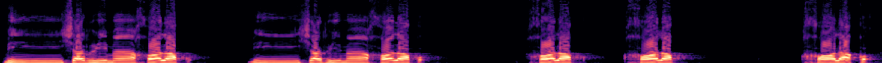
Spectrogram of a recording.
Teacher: So we put a qalqala, but you can see that the sound doesn't run. It doesn't continue.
